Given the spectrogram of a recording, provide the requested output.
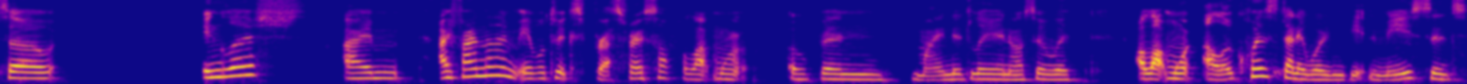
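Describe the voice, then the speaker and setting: A woman with an American accent speaks at a moderate pace and a medium pitch, her intonation lively and broken by long, frequent pauses. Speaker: student panelist. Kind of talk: online panel discussion. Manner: expressive, varied tone.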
